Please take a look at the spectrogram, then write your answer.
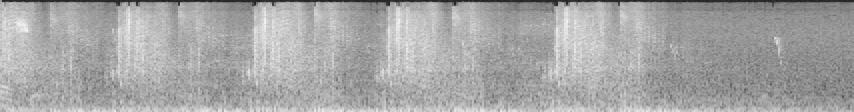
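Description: In Hogwarts Legacy on Xbox Series X, the Depulso spell is cast repeatedly, giving four or five heavy, booming bursts with a whooshing crack, spaced about a second apart over a low rumble.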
